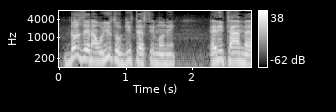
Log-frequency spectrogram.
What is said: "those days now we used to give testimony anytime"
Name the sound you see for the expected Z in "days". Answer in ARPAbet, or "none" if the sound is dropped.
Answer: none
